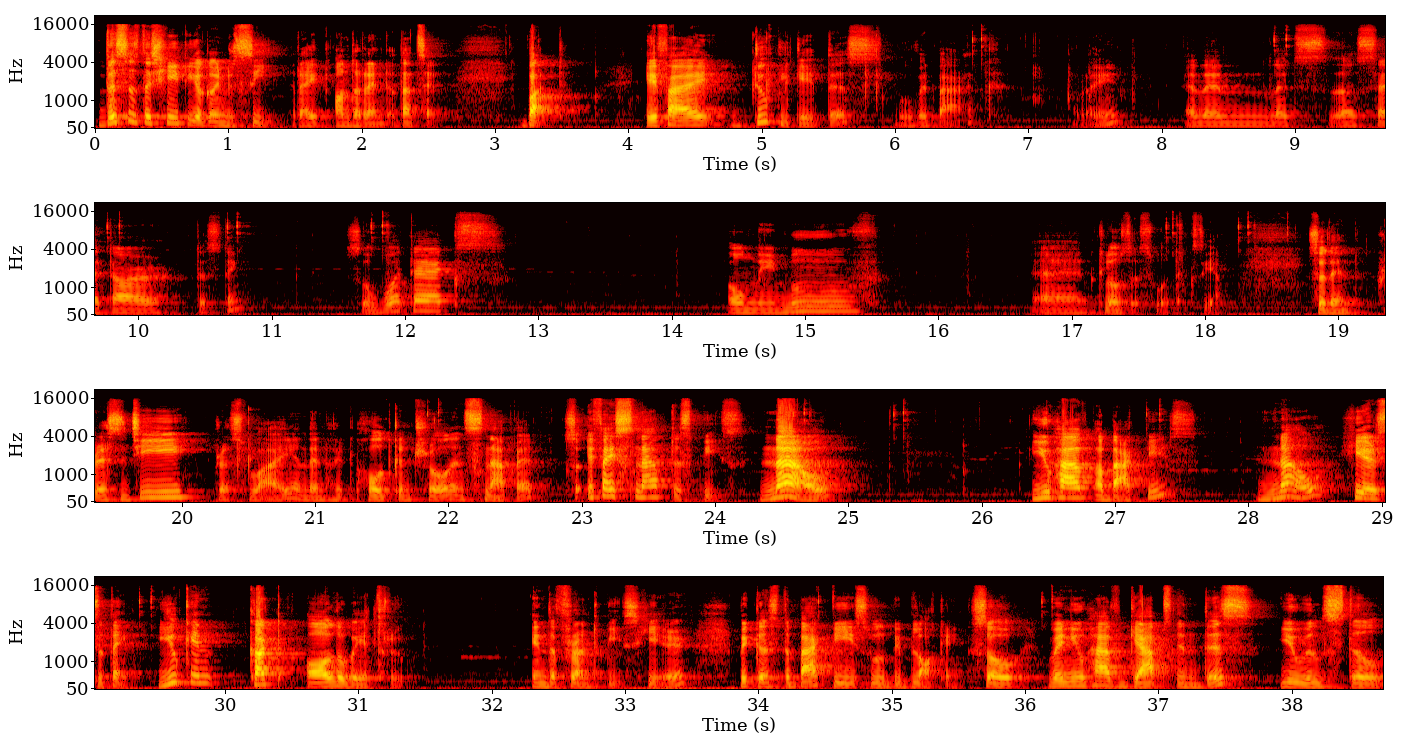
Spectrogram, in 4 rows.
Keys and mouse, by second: 3.4 alt+middle click, 3.7 alt+middle click, 4.9 shift+d, 7.4 shift+middle click, 8.8-9.7 drag, 10.7-17.4 drag, 18.2 click, 19.3 g, 22.8-23.9 middle drag, 25.8-26.9 middle drag, 27.2 click.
